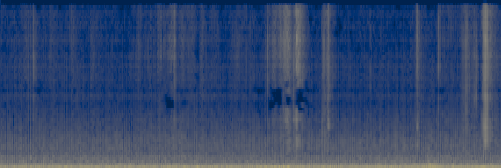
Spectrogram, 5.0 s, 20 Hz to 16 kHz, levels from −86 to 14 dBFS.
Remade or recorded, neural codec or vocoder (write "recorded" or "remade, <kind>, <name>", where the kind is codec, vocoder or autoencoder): remade, vocoder, BigVGAN v2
